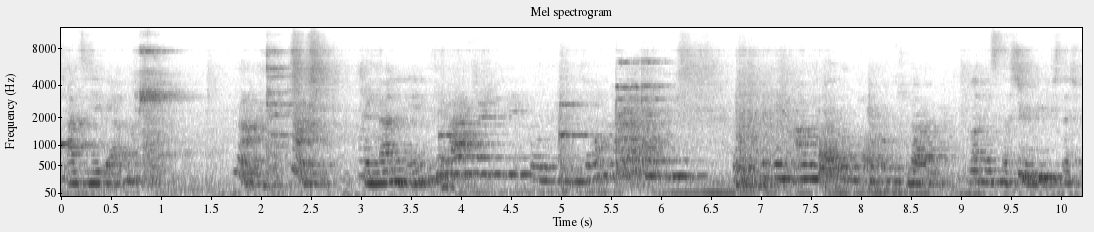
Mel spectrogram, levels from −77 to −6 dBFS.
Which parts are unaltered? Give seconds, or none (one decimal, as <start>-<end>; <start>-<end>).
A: 7.7-9.0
